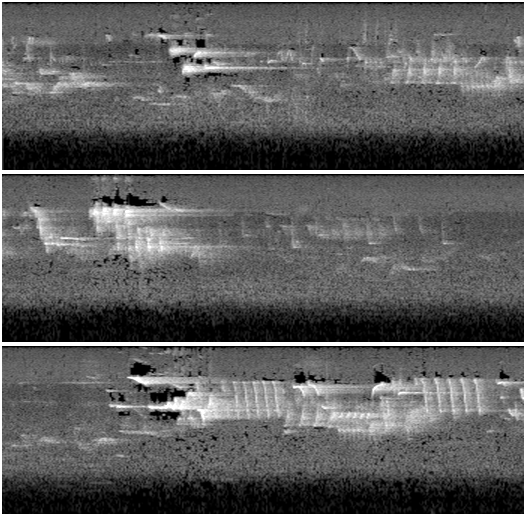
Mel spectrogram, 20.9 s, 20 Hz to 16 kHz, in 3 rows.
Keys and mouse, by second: 5.1 click, 6.9 click, 8.5 shift+click, 10.5-12.5 drag, 11.3-12.5 middle drag, 11.3-12.5 right drag, 13.3-15.4 drag, 16.3-20.8 drag.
